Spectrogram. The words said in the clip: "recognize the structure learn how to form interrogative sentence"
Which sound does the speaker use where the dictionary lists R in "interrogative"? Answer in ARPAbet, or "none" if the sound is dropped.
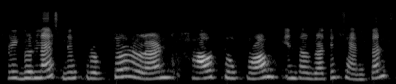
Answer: L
